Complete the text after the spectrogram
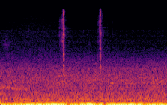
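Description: A cigarette lighter clicks.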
